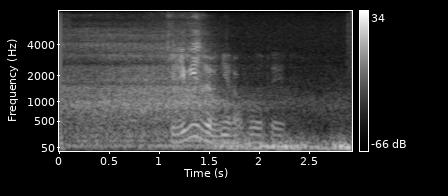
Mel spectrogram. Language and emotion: Russian, neutral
